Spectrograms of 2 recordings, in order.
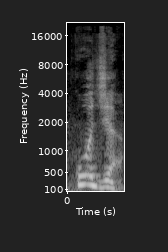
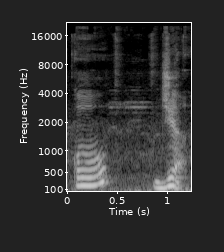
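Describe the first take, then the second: First: Said in the usual way. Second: कोजा drawn out very slowly, syllable by syllable; slow repeat. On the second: Shown as a demonstration. Teacher repeating the term slowly for students. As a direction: stretch the word so students catch it.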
